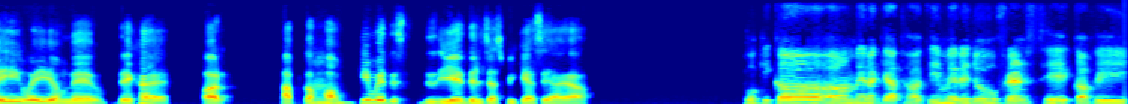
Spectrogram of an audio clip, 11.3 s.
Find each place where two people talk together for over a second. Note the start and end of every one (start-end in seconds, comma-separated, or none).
none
